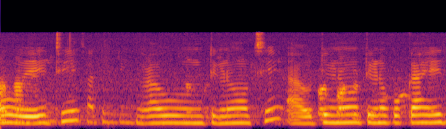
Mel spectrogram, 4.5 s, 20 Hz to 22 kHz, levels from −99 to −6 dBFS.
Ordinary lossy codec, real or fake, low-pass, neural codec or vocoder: none; real; none; none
